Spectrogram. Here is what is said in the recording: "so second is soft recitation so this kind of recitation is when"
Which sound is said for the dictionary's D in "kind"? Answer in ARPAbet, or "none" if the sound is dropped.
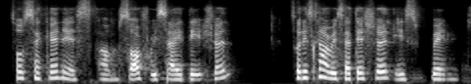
none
